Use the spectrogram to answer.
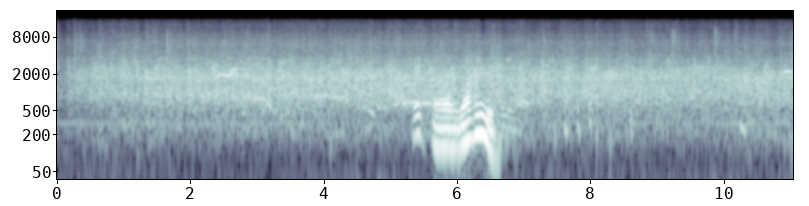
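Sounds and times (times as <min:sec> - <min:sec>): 
large audience applauding a musician and band: 0:00.0 - 0:11.0
faint cheers: 0:02.3 - 0:07.4, 0:10.2 - 0:11.0
speech: 0:05.4 - 0:06.8
laughter: 0:05.4 - 0:09.1, 0:10.2 - 0:10.7.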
